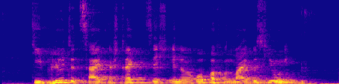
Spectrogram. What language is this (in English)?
German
